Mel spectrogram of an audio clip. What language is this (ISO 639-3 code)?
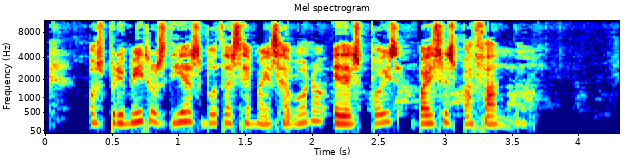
glg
